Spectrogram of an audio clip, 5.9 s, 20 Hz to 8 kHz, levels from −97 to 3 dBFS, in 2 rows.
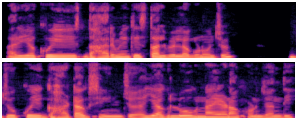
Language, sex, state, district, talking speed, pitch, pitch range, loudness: Garhwali, female, Uttarakhand, Tehri Garhwal, 195 wpm, 200 Hz, 180-220 Hz, -20 LUFS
